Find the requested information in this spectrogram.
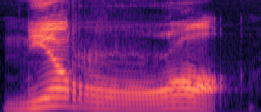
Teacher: bukan nirwo ya, tapi langsung ditebalkan dari R-nya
